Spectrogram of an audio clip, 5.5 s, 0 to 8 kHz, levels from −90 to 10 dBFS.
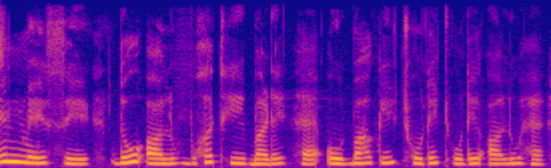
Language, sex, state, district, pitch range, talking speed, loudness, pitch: Hindi, female, Bihar, West Champaran, 225-260 Hz, 140 wpm, -15 LUFS, 240 Hz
